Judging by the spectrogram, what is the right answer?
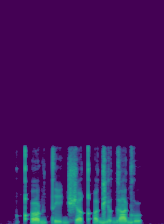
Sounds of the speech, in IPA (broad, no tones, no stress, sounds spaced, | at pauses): qʼ u ɡ t i ɡ ʃ i qʼ ə ɡ j ə ɡ a ɡ u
